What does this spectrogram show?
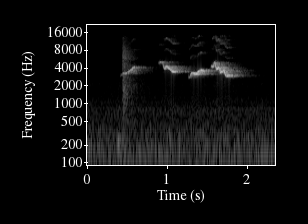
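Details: Song of a bred ultramarine grosbeak: after a brief sharp click, three sweet whistled notes, rising then sliding and wavering downward, delivered in just over a second against quiet background hum.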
